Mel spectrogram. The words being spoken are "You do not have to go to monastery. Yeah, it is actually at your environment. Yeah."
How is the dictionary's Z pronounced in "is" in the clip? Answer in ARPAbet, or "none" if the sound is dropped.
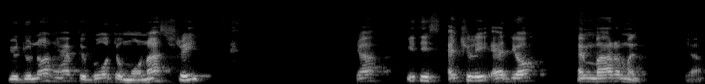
S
